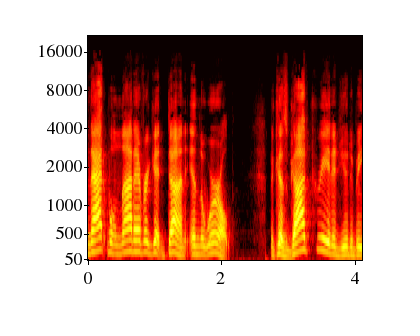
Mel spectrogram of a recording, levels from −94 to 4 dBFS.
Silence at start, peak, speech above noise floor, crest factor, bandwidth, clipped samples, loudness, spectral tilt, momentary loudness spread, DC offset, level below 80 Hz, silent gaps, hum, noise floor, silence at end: 0 s; -4 dBFS; 40 dB; 18 dB; 13 kHz; under 0.1%; -21 LUFS; -5 dB/octave; 7 LU; under 0.1%; -62 dBFS; none; none; -60 dBFS; 0 s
